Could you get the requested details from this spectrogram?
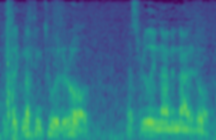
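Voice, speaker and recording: A rabbi talks a small class through an informal lesson, showing knots with his hands as he explains each step. He keeps checking in with "right?" and drops Hebrew and Yiddish terms into his English. There is a faint hiss behind his middle-pitched voice. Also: fairly even intonation, fast talker. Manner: demonstrates knots with his hands while talking. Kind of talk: informal halacha lesson with demonstration.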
